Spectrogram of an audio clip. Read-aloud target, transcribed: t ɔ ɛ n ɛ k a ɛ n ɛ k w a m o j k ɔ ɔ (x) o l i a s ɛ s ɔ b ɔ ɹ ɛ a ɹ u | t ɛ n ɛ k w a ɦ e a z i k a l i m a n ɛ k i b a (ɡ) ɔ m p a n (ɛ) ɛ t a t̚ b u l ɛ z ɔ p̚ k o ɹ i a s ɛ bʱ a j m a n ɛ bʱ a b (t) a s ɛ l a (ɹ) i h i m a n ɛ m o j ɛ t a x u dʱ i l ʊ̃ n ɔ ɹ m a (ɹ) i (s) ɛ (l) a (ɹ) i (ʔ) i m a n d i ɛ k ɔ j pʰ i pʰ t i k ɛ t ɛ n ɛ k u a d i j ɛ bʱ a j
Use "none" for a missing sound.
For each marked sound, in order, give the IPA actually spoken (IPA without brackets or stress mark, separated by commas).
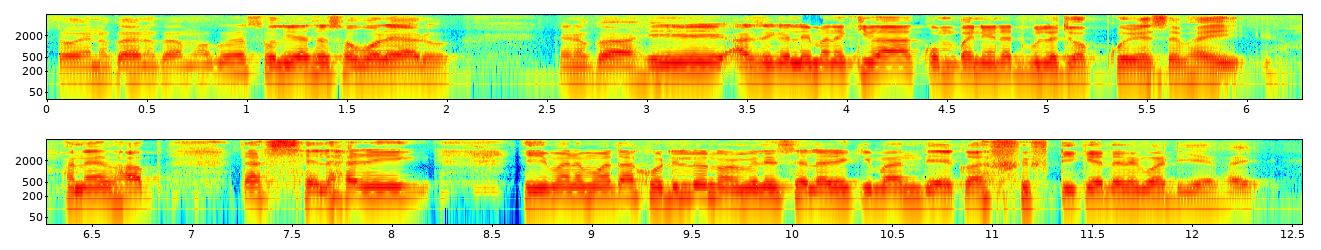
s, k, i, t, ɹ, l, s, l, ɹ, k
